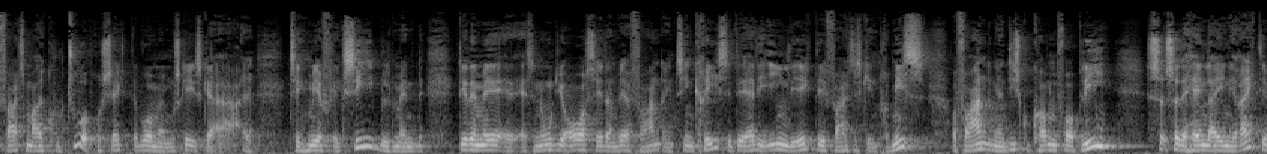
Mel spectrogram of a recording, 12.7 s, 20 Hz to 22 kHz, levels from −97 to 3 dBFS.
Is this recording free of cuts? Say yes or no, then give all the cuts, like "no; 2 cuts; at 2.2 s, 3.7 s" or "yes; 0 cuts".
yes; 0 cuts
